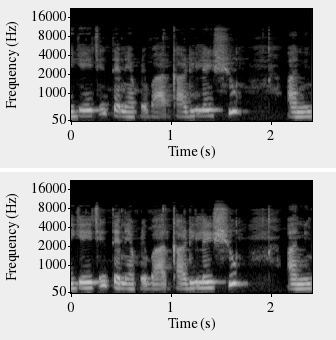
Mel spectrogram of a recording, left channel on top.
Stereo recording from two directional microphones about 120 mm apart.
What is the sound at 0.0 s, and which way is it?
Speech, 20° right (ahead or behind).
